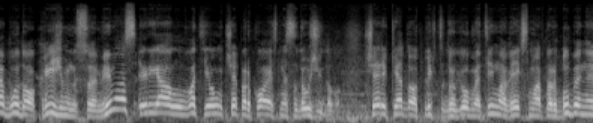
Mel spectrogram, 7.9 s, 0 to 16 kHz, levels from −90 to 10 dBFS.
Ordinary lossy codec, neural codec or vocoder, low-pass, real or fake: AAC, 64 kbps; codec, 44.1 kHz, 2.6 kbps, SNAC; 14.4 kHz; fake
